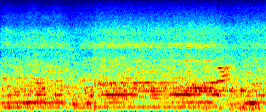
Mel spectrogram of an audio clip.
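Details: A steady engine hum from a passing car fills the recording, with faint voices underneath. No animal sound can be picked out.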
